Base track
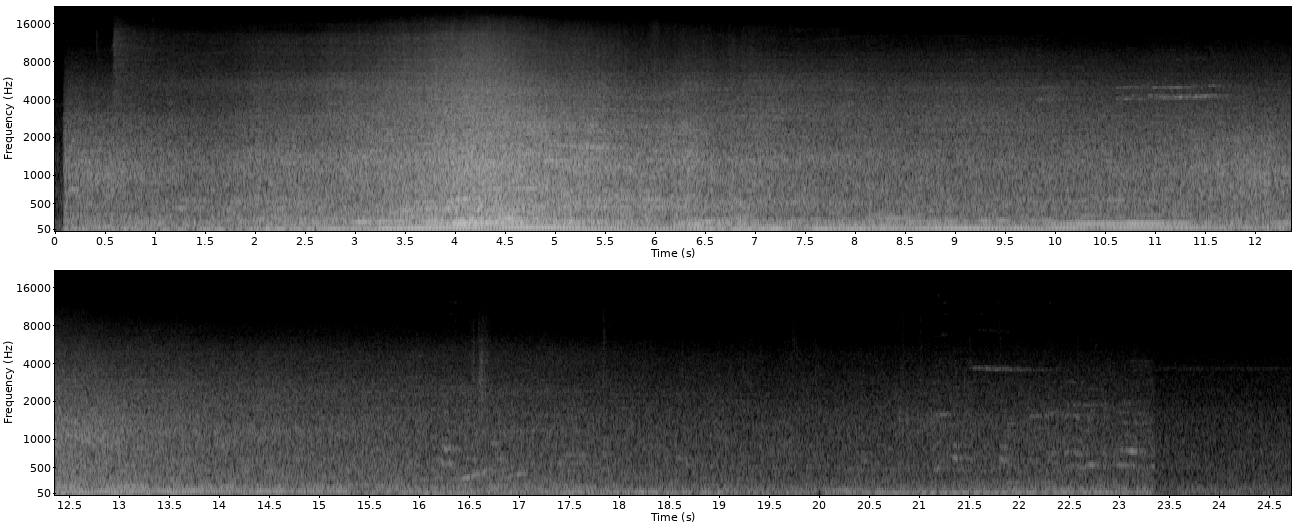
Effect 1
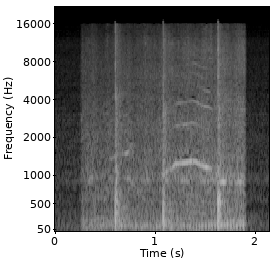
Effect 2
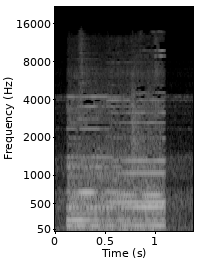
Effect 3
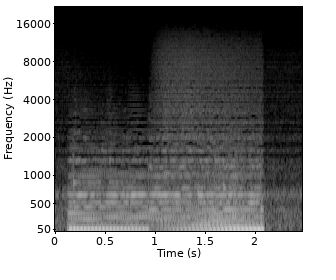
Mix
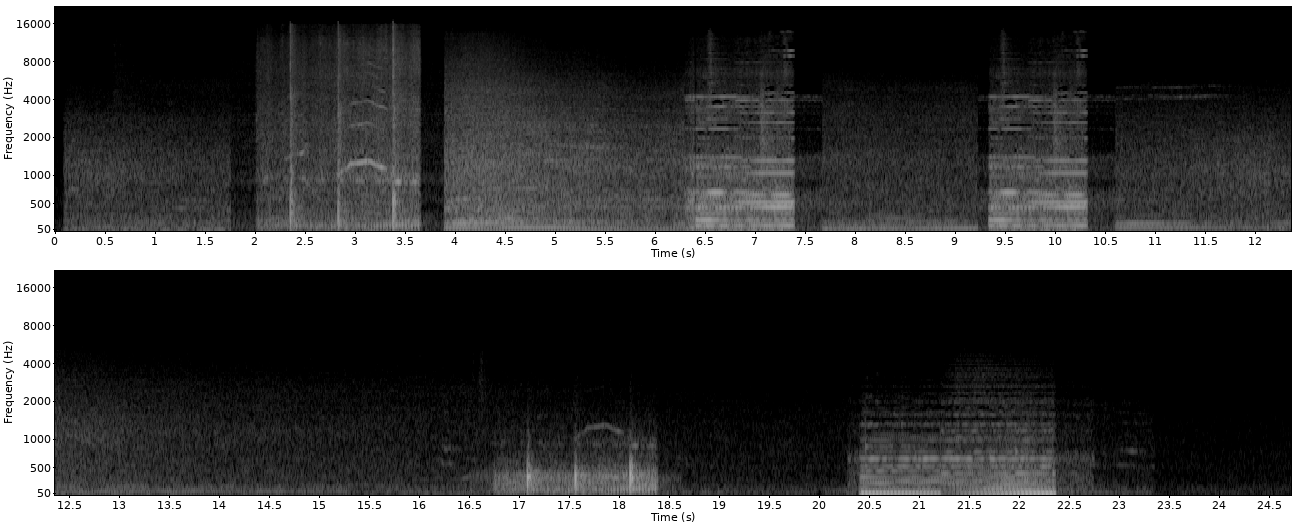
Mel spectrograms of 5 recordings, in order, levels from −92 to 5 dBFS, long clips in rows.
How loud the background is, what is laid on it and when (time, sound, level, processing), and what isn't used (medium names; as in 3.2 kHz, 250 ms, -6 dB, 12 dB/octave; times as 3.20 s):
base track -19.5 dB
1.75 s: replace with 1 -13.5 dB
6.29 s: replace with 2 -8 dB + swell ahead of each attack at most 99 dB/s
9.22 s: replace with 2 -10 dB
16.48 s: add 1 -13 dB + resonant low-pass 340 Hz, resonance Q 3.3
20.28 s: add 3 -13 dB + distance through air 360 m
